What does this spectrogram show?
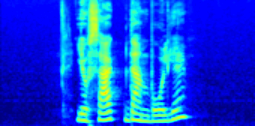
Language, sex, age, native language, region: Slovenian, female, 50-59, Slovenian, Central Slovenia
